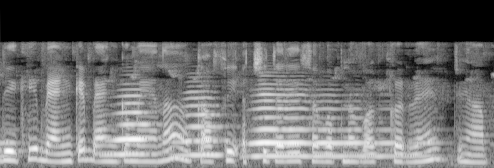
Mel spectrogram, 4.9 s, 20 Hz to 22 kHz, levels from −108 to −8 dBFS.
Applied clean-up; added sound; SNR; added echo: none; Brass instrument; -1 dB; none.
